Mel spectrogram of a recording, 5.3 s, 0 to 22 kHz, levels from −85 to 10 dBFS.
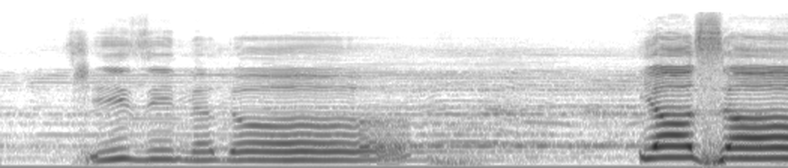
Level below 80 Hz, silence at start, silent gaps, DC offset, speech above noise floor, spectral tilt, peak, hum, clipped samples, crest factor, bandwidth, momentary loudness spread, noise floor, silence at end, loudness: -70 dBFS; 0.5 s; none; 0.5%; 32 dB; -4.5 dB/octave; -4 dBFS; none; under 0.1%; 20 dB; 15.5 kHz; 26 LU; -53 dBFS; 0 s; -22 LUFS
